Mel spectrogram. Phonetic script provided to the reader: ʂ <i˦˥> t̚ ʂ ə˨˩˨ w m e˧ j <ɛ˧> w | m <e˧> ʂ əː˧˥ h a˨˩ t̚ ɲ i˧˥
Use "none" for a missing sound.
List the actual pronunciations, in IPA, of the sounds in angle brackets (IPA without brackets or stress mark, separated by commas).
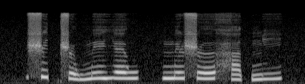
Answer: i˦˥, ɛ˧, e˧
